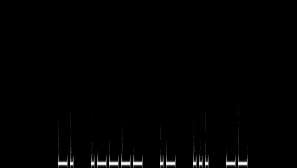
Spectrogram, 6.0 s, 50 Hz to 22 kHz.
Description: Morse code, heard as a keyed tone, about 20 wpm, spaced as for 15 wpm, 700 Hz. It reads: N1ASM
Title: 186 Lesson 30g - Letter b - Call Signs 20wpm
